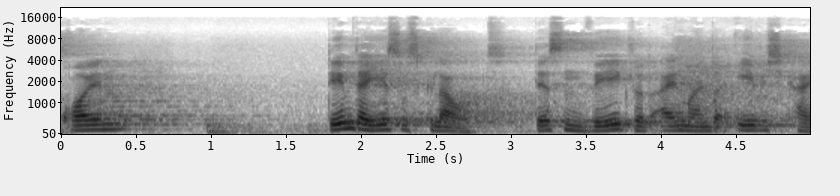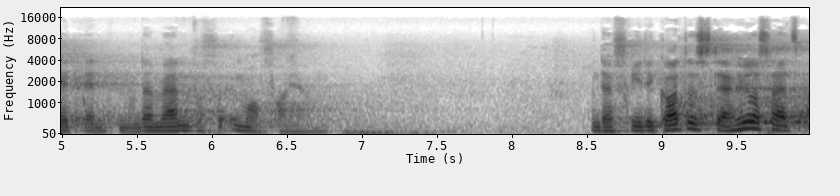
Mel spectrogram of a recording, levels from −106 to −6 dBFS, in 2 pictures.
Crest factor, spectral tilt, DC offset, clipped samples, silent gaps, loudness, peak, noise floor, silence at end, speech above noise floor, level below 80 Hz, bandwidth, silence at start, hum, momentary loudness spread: 18 dB; -5.5 dB/octave; under 0.1%; under 0.1%; none; -26 LUFS; -8 dBFS; -61 dBFS; 0 s; 35 dB; -62 dBFS; 16 kHz; 0 s; none; 20 LU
